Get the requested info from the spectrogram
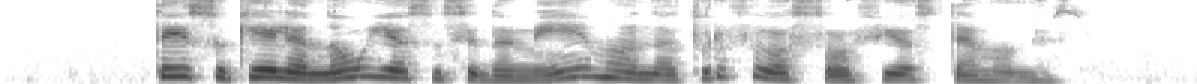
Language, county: Lithuanian, Vilnius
